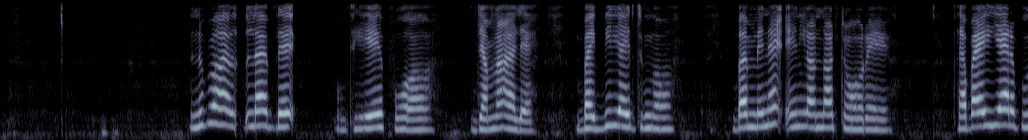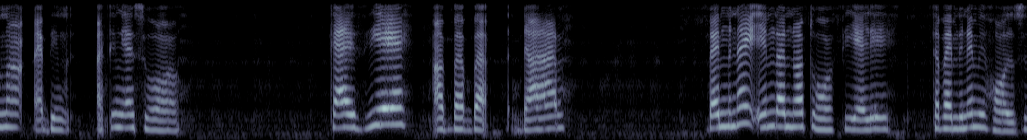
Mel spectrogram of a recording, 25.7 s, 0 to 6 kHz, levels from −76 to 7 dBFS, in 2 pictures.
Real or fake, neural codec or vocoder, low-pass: fake; autoencoder, 44.1 kHz, a latent of 192 numbers a frame, MeloTTS; 5.4 kHz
